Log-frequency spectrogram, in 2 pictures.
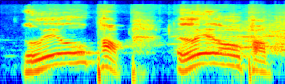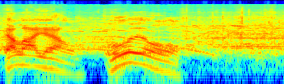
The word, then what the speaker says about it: Lil: Lil Pump, L-I-L, Lil. I said, how do you pronounce that? They said Lil.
